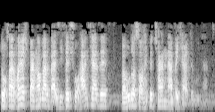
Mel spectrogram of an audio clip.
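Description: A man narrating an audiobook in a steady, measured reading. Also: mid-range voice, husky. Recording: dull recording with faint hiss.

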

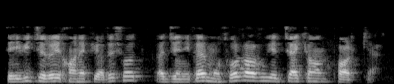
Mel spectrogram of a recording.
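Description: A man reading a novel aloud in a steady, measured storytelling voice with a husky tone. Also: a little high. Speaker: audiobook narrator. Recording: dull lo-fi recording.

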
